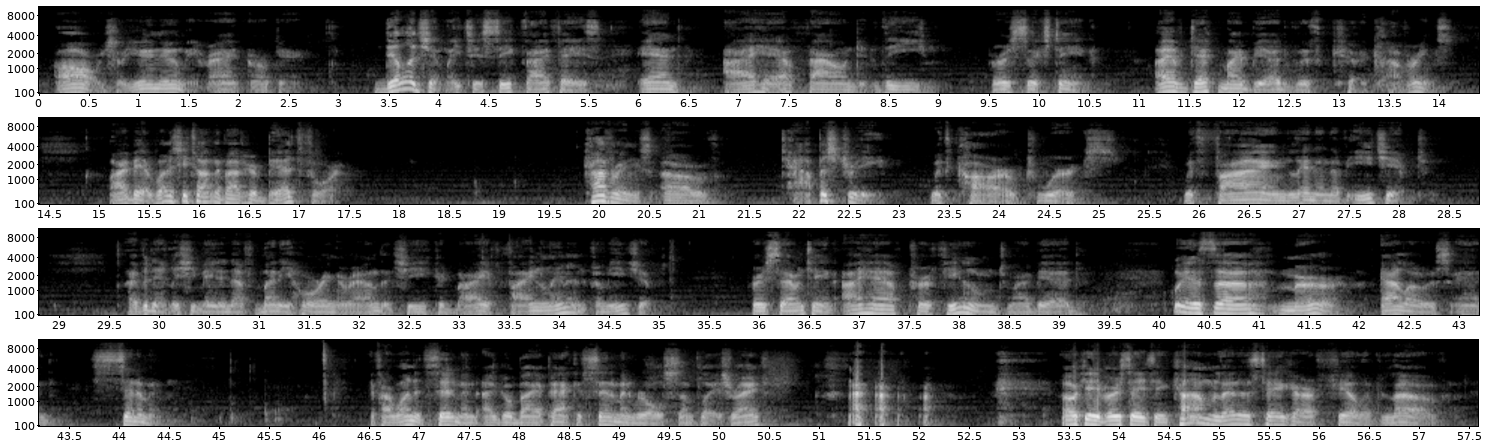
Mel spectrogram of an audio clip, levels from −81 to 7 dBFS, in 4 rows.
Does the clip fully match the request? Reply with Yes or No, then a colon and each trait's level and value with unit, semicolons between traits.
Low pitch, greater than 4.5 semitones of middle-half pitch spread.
Yes: low, 100 Hz; average, 5.3 semitones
